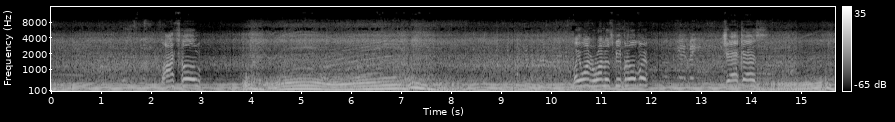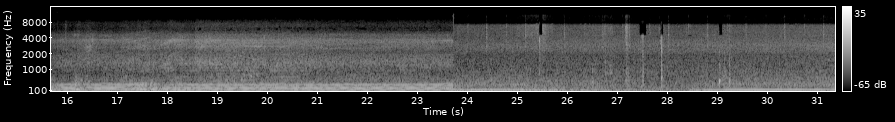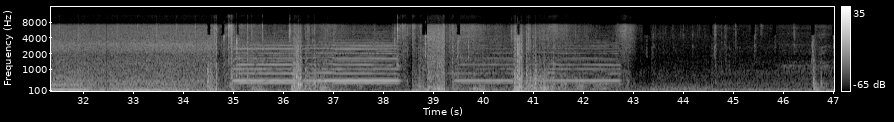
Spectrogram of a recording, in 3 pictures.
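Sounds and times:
motorcycle engine revving: 0:00.0 - 0:27.2
car hum and road noise: 0:00.0 - 0:47.0
car horn blast: 0:35.0 - 0:38.4, 0:39.4 - 0:42.9.

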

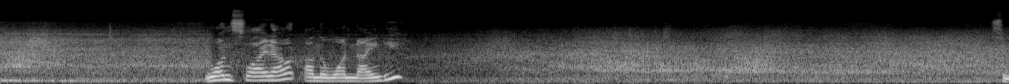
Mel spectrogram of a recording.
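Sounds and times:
passing motor rushing: 0:00.0 - 0:03.6, 0:04.3 - 0:10.0.

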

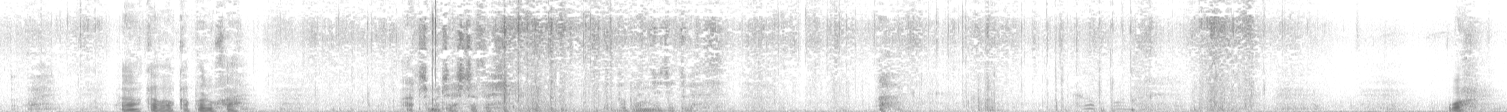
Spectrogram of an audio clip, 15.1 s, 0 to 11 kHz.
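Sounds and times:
faint rustling of grass and ferns: 0:00.0 - 0:15.0.

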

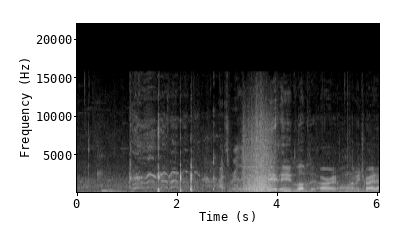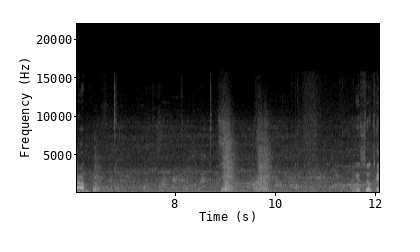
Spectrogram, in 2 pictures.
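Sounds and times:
man laughing: 0:01.0 - 0:02.8.

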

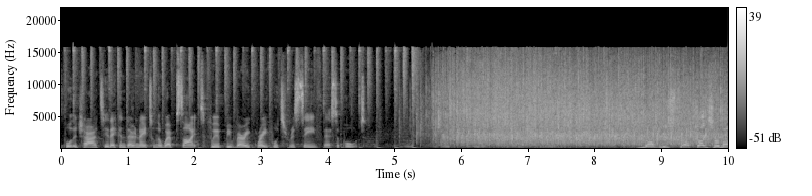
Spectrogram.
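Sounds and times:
background music with low bass: 0:00.0 - 0:10.0
studio audience applauding: 0:05.1 - 0:10.0.

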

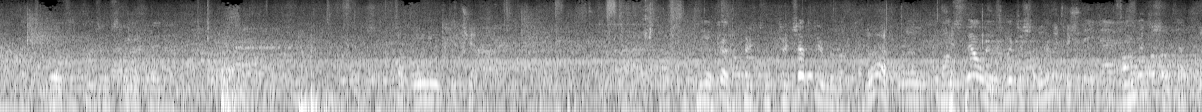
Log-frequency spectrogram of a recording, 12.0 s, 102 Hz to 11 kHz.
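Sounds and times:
indistinct chatter in a hall: 0:00.0 - 0:12.0.

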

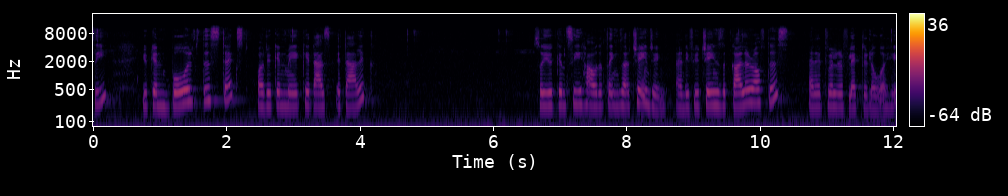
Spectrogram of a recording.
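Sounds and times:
computer mouse click: 0:04.7 - 0:05.0, 0:06.0 - 0:06.4.

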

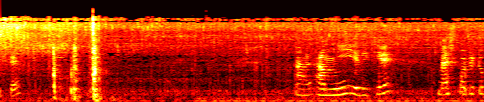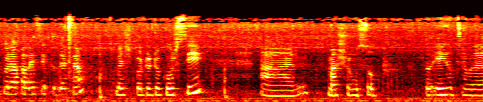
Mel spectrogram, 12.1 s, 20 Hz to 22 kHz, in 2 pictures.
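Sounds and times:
meat sizzling in a pan: 0:00.0 - 0:12.0.

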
